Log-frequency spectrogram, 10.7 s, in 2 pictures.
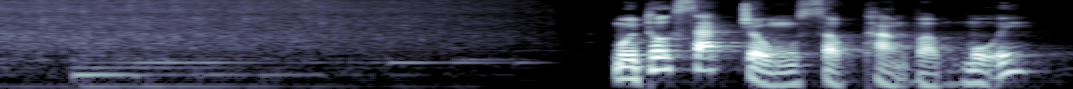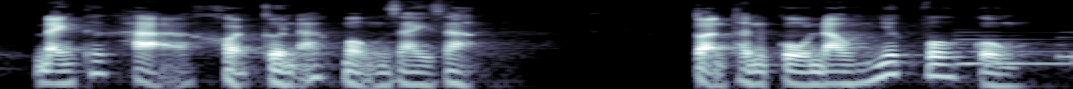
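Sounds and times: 
heavy rain pouring: 0.0 - 2.8
speech: 3.1 - 7.8, 8.8 - 10.6.

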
